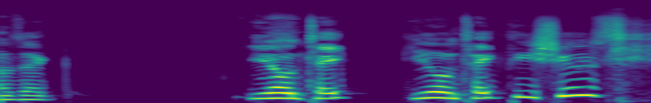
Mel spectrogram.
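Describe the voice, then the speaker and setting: A loud, high-pitched male voice with lively intonation, with a dry, close sound with no echo, in a very clean recording over a silent background. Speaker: podcast co-host. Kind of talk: casual chat.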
